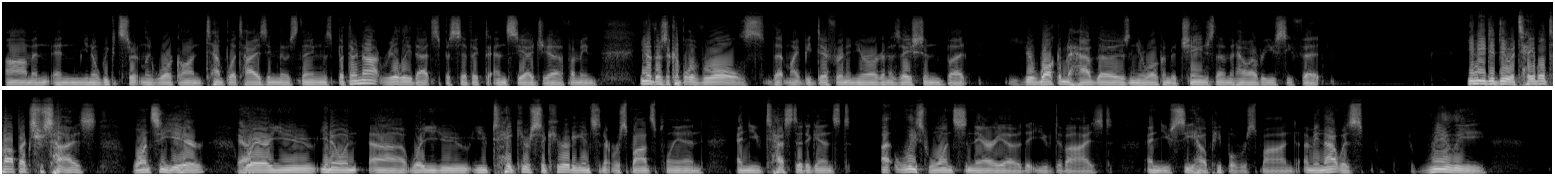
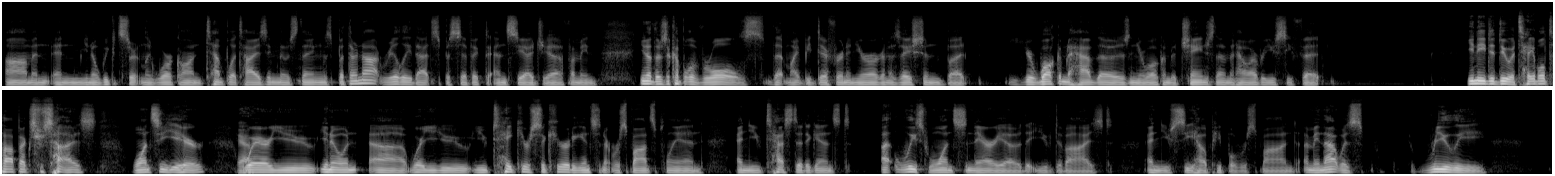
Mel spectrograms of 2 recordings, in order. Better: second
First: distortion; slight; 3% of the sound clipped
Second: none

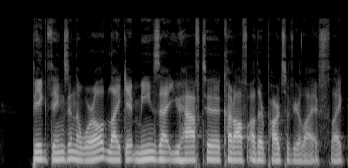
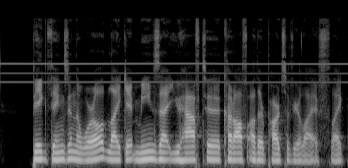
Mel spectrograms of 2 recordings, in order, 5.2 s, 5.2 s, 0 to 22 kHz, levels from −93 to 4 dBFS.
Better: first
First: none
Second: high-pitched whine; noticeable; throughout; 5.5 kHz, 20 dB below the speech

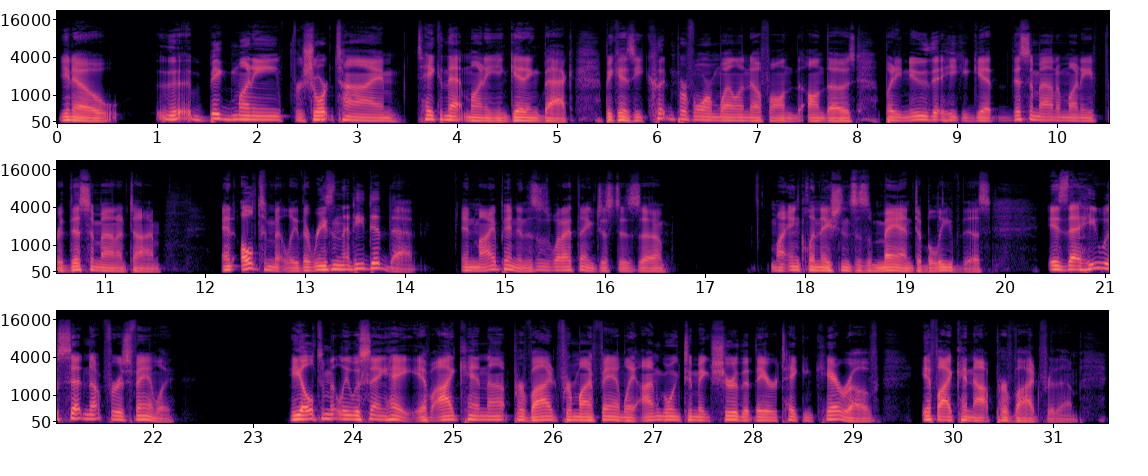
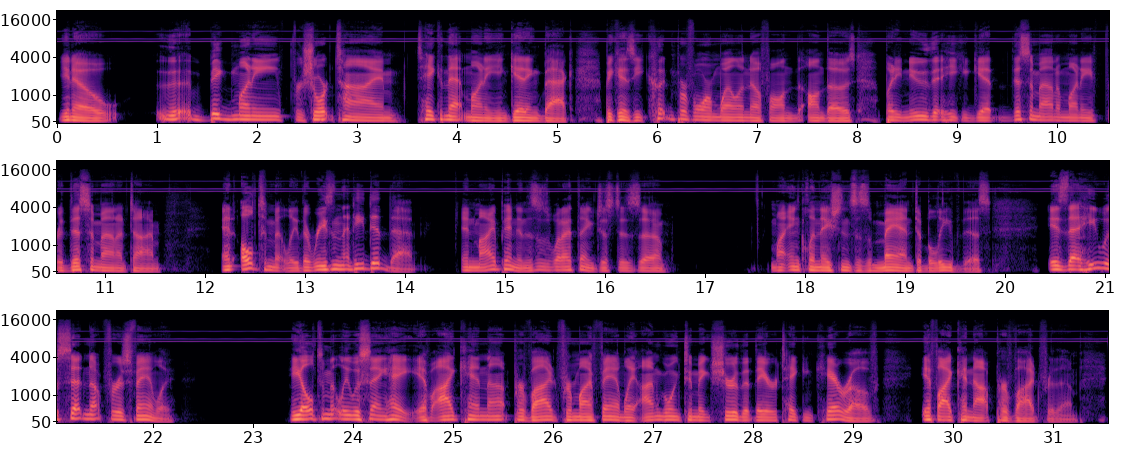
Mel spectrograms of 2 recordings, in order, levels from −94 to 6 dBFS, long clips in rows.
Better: first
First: none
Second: high-pitched whine; noticeable; throughout; 7 kHz, 20 dB below the speech

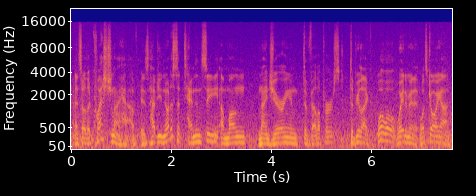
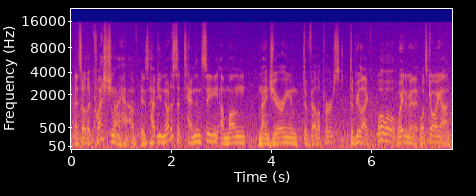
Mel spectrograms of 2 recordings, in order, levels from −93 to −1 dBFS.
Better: neither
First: hiss; noticeable; throughout; 10 dB below the speech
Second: hiss; noticeable; throughout; 10 dB below the speech

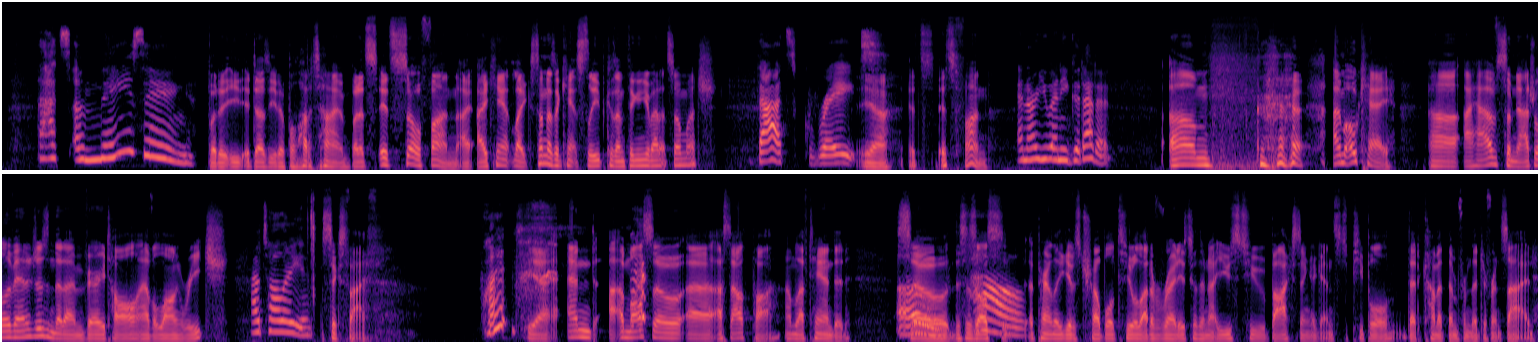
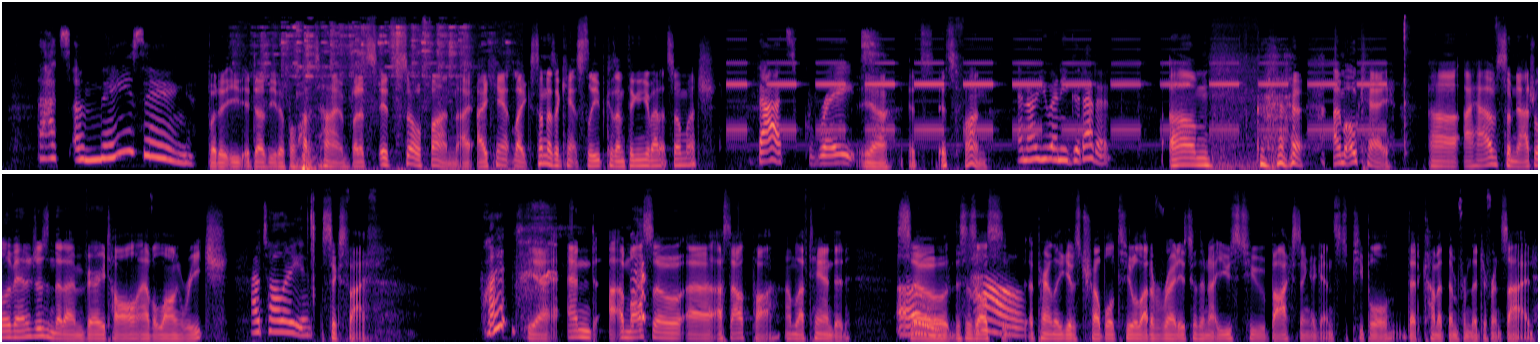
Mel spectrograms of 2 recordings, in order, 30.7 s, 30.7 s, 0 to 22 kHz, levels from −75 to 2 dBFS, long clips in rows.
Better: first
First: none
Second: jangling keys; loud; from 2.5 to 5 s; peak 1 dB above the speech // alarm; loud; from 7 to 14 s; peak level with the speech

